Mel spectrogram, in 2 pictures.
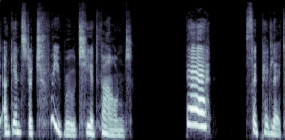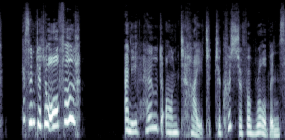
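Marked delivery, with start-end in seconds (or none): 2.8-5.5 very high and loud; scared squeal. A narrator's reading. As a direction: shrink back in terror. Piglet frightened by noise.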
